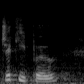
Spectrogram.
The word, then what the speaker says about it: JICCPO: And then it became JICCPO, which was commonly pronounced JICKY-POO.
